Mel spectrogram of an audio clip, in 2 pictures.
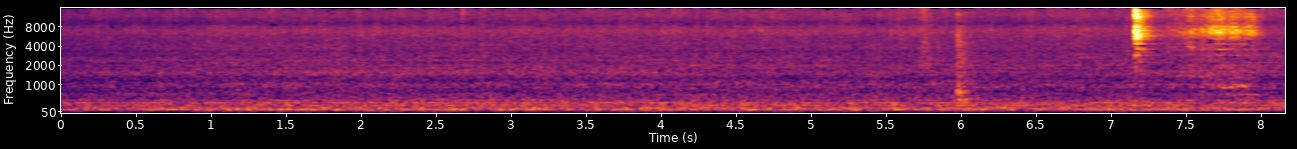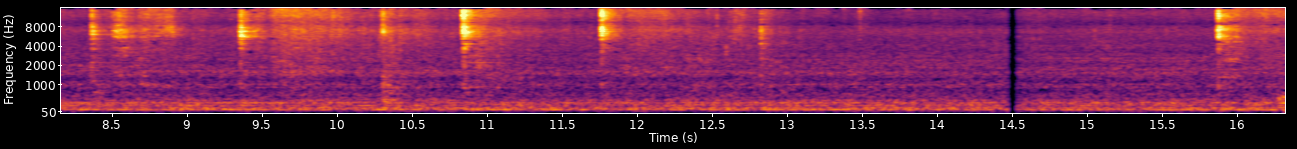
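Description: Mutton spices with ginger and garlic are stir-fried in a pan, giving a steady, dense sizzle throughout with occasional scraping clinks of a utensil against the pan, close up and with no talking.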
